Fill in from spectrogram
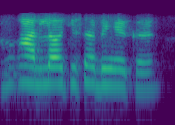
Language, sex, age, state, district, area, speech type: Maithili, female, 18-30, Bihar, Purnia, rural, conversation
